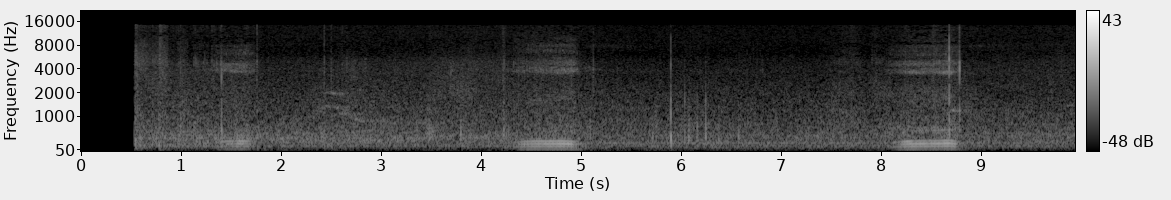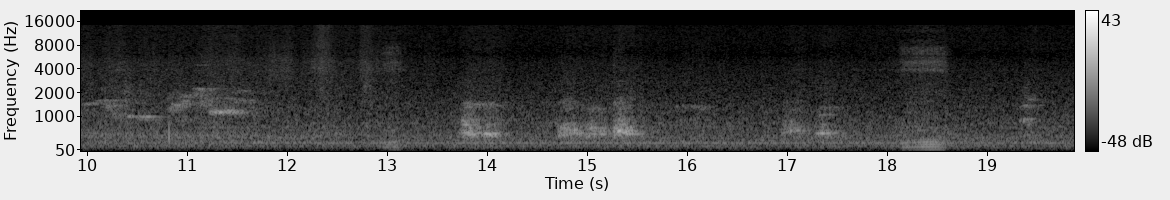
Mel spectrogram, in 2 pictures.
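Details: Mia, a Boxer dog, still snoring: a few low, harmonic-rich snores spread through the recording, separated by quiet stretches with small scattered indoor sounds.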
